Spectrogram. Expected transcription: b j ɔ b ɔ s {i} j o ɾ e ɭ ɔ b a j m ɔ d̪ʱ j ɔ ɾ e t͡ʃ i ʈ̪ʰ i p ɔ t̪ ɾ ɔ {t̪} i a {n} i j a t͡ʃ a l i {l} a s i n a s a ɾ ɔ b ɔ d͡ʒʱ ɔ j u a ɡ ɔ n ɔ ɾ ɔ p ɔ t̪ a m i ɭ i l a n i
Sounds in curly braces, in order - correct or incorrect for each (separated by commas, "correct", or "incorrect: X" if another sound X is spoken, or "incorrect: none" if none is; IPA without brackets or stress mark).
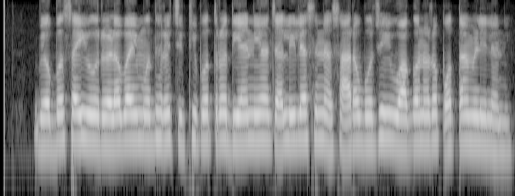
incorrect: a, incorrect: d̪, correct, correct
